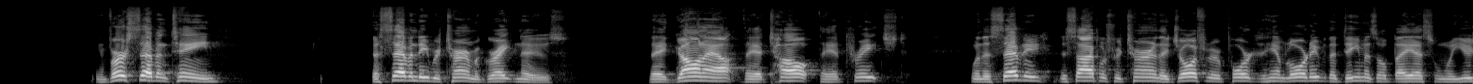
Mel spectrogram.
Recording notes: Recorded live at Freedom Fellowship Church in Tontitown, Arkansas on Sunday, May 16, 2021.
